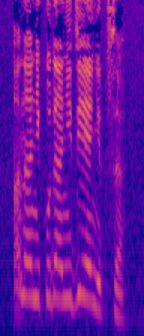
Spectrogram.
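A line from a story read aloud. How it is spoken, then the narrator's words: Shouted. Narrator (Russian): крикнул он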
